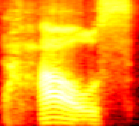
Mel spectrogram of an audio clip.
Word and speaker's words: house: Tem como título a unidade House and Home. House and Home. Nós não pronunciamos o E final em inglês, né?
